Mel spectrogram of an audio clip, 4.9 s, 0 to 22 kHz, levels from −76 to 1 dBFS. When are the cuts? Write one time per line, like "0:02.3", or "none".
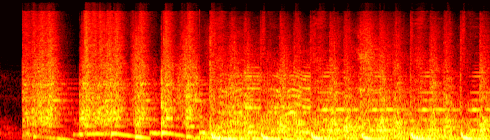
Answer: none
